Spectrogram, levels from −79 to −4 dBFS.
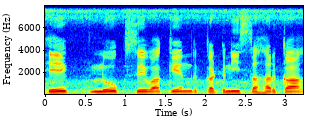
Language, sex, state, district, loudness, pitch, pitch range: Hindi, male, Madhya Pradesh, Katni, -15 LUFS, 145 Hz, 140-150 Hz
